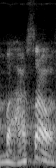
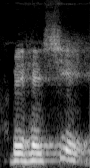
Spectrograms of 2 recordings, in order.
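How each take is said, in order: First: The vowels are open a sounds. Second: The vowels are closer e-like sounds. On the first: The speaker calls it right. "bahasa sih" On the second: The speaker calls it wrong. "bukan behesye"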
